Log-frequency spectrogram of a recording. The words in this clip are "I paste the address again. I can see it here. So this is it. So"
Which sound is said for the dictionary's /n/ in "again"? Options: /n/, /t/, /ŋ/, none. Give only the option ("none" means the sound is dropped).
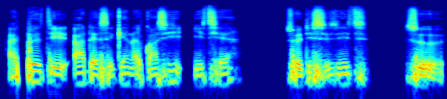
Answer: /n/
